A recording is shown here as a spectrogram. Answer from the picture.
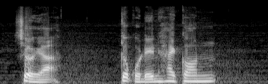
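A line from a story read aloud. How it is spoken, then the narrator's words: Stammered tensely. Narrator (Vietnamese): Ánh mắt của An Ninh cũng trở nên căng thẳng, lắp bắp nói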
